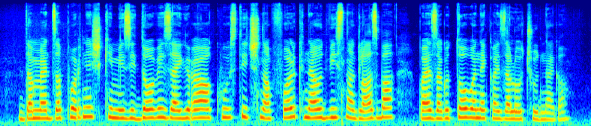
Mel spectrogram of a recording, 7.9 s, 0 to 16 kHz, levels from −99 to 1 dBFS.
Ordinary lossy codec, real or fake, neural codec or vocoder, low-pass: none; real; none; 14.4 kHz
